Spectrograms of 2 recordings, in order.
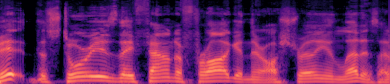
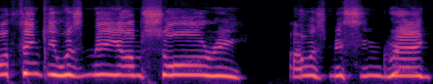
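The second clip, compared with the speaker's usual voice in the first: put-on soft, very high elderly English woman; 6 dB quieter than usual. Apologizing to the group, the speaker puts on an old English lady voice. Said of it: "Why are you talking like an old English lady?".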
